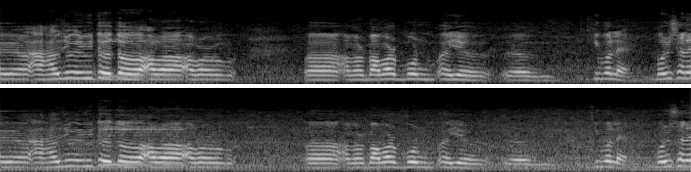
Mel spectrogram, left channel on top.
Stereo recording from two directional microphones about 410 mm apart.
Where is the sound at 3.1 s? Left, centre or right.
Left.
